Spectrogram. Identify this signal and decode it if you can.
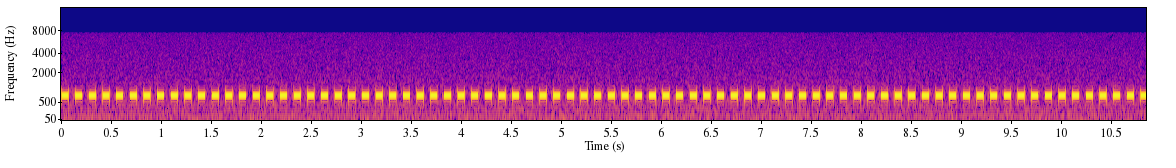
Evenly repeated beeps. There is no code.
